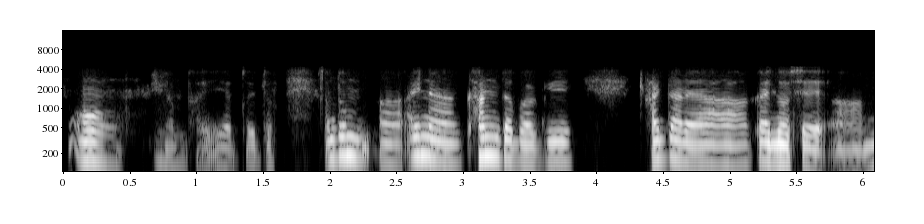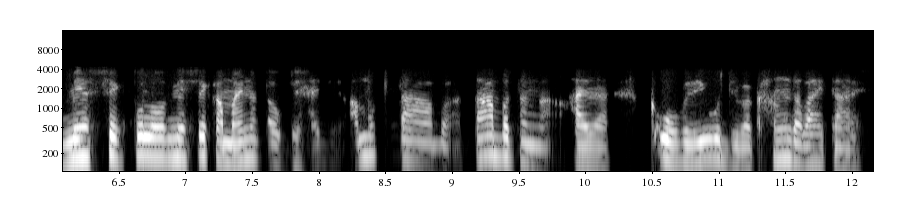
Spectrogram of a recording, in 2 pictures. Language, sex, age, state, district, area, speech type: Manipuri, male, 30-45, Manipur, Churachandpur, rural, conversation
